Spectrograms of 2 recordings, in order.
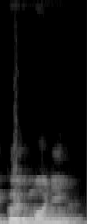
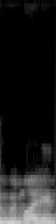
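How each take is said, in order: First: GOOD said as "God"; mispronounced GOOD. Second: Said in the usual way. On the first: Shown as a demonstration. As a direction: open the vowel of GOOD into "God". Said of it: "toi, tu nous dis good morning". (GOOD prononcé comme « God ») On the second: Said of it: "Au lieu de good morning".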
